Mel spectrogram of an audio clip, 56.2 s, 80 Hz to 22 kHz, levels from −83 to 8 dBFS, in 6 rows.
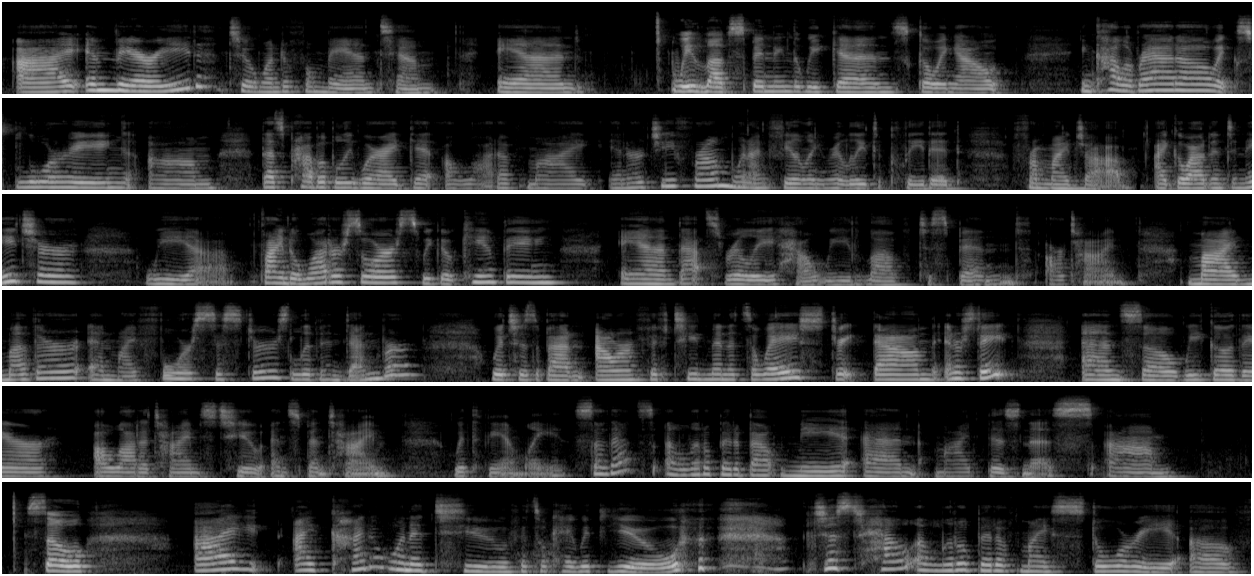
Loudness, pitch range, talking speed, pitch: -30 LUFS, 180-245 Hz, 140 wpm, 205 Hz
